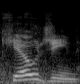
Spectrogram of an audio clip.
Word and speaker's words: Kyojin: It's pronounced Kyojin, actually. If you ever watch Attack on Titan, Shinjeki no Kyojin, just have to make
